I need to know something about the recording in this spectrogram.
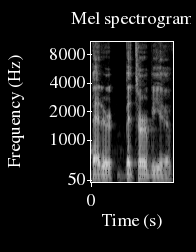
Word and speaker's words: Beterbiev: Yeah, I asked a Russian journalist, and he told me it's actually Beterbiev.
